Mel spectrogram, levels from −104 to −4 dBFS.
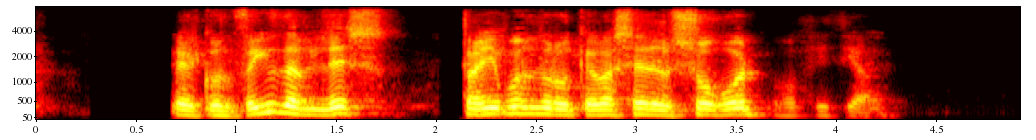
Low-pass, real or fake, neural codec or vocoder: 7.2 kHz; fake; codec, 24 kHz, 0.9 kbps, WavTokenizer, medium speech release version 1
